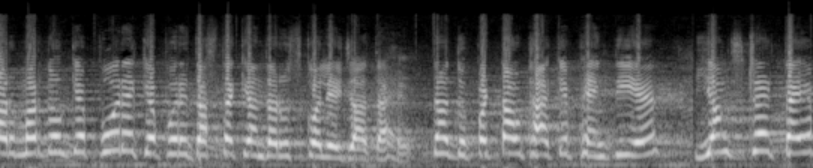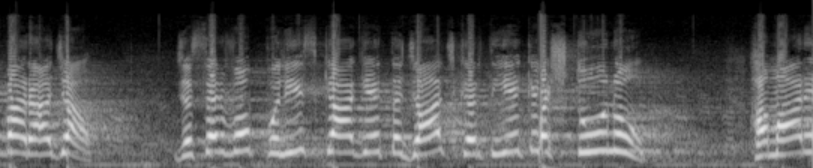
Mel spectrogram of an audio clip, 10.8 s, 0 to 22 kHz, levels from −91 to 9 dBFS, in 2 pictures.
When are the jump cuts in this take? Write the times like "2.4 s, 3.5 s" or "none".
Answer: 2.8 s, 4.5 s, 9.0 s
